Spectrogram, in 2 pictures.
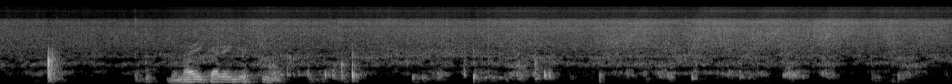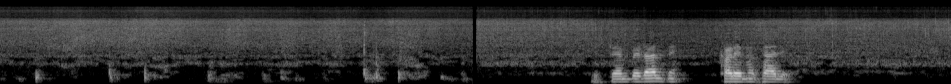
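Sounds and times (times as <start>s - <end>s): vegetables sizzling in hot oil: 0.0s - 19.0s
wooden spatula scraping pan: 2.5s - 14.2s.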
